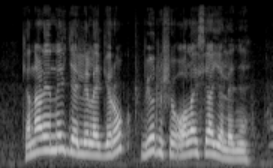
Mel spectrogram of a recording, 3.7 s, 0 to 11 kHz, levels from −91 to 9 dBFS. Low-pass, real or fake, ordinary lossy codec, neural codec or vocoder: 9.9 kHz; real; none; none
